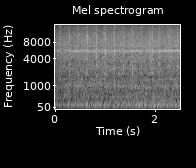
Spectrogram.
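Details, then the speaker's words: 1973 Plymouth Scamp idling after cooling system work, coolant now circulating: smooth even idle, steady low drone, no misses, knocks or ticks; engine running healthy. "she sounds good guys we'll be back in a couple minutes and we'll have a verdict for you"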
